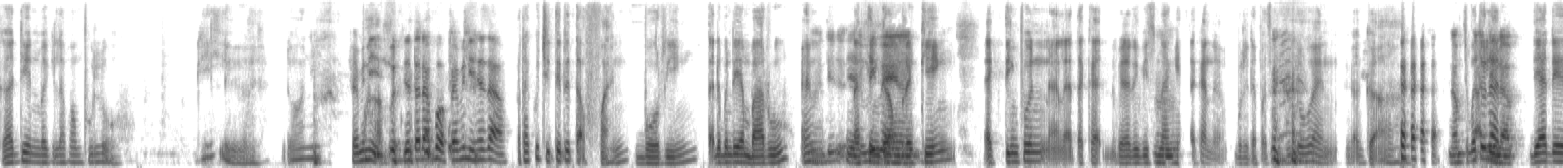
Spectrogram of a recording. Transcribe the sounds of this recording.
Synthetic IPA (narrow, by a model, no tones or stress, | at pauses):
ɡ̥adiənbaɡilapanpulʊ̰h | kiləa | dɔ̰ni | fɛminiasdət̪aʔdabəfɛminisazapadakut͡ʃit̪ədət̪a̰ʔfa̰nboɾɪŋt̪aʔdabəndəjaŋbaɾukannãt̪ɪŋɡawbɾəkɪŋ | ʔɛ̰k̚t̪ɪŋpʊna̰la̰ʔt̪aka̰t̪̚biladəvisənaŋɪt̪̚t̪aʔkanla̰bolɛhdapat̪səpulʊhkanɡa̰ʔɡa̰ʔ | t͡ʃumət̪uladiəadə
